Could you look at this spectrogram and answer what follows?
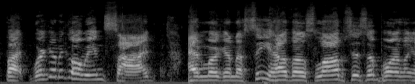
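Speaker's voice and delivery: ordinary delivery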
